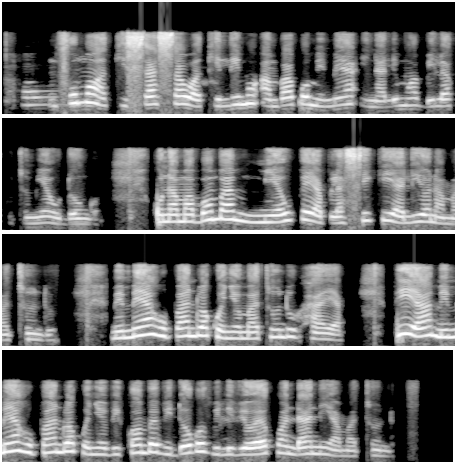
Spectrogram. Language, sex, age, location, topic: Swahili, female, 25-35, Nairobi, agriculture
